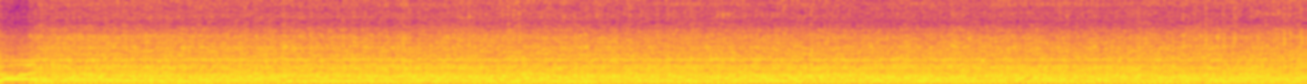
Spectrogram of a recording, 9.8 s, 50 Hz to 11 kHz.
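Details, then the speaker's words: John Deere L110 riding mower engine, after fitting a fuel pump to cure flooding, holds a steady, even, buzzy run for ten seconds without stumbling or surging; the fuel pump was the issue. "that's better hey hey that was our issue let's get it out here and see what it'll do"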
